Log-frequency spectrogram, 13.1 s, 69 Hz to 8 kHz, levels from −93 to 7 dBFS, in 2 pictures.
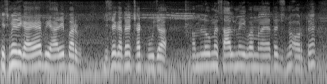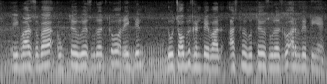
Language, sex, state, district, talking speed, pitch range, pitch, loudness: Hindi, male, Uttar Pradesh, Jyotiba Phule Nagar, 200 wpm, 170-195 Hz, 185 Hz, -20 LUFS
